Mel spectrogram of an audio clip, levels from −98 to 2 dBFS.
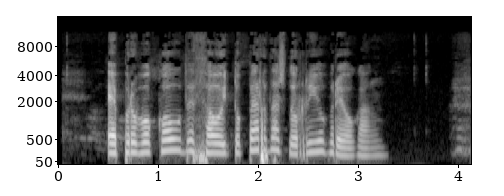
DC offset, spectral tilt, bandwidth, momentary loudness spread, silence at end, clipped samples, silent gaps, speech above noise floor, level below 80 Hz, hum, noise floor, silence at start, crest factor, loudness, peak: under 0.1%; -6.5 dB/octave; 11.5 kHz; 7 LU; 0.1 s; under 0.1%; none; 49 dB; -38 dBFS; none; -69 dBFS; 0.5 s; 20 dB; -20 LUFS; -2 dBFS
